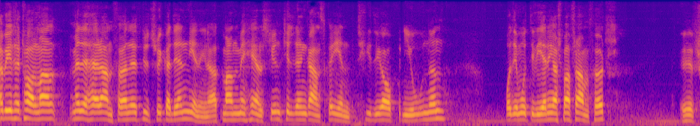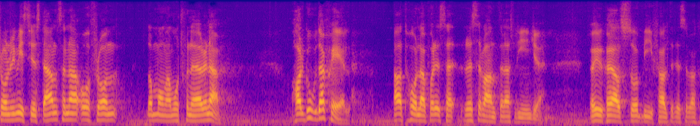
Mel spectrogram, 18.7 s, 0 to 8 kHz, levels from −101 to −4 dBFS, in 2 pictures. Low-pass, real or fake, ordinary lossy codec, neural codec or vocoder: none; fake; none; codec, 16 kHz, 2 kbps, X-Codec, WavLM features, trained on Multilingual LibriSpeech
